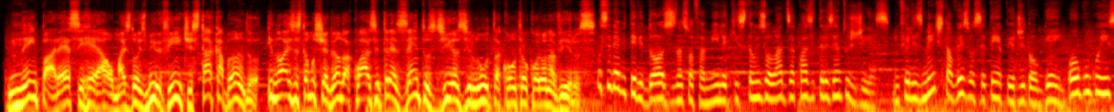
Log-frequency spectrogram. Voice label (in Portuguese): spot alerta; coronavirus; Linha Alerta; Radio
